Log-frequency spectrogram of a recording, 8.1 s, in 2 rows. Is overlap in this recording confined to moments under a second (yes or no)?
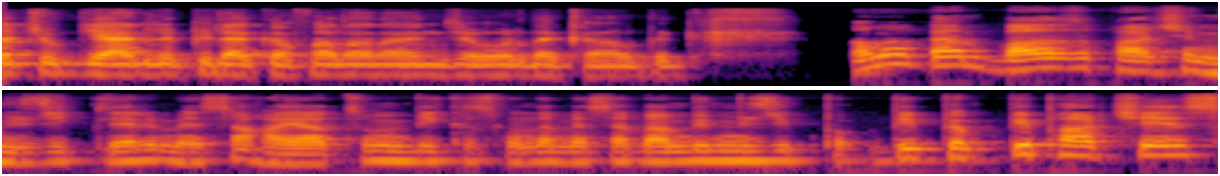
yes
